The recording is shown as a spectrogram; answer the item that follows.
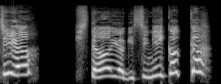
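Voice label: win, Japanese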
